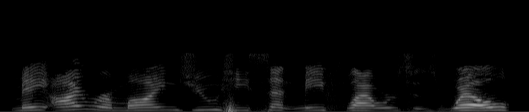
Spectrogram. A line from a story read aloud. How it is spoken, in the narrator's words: Lucius roared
